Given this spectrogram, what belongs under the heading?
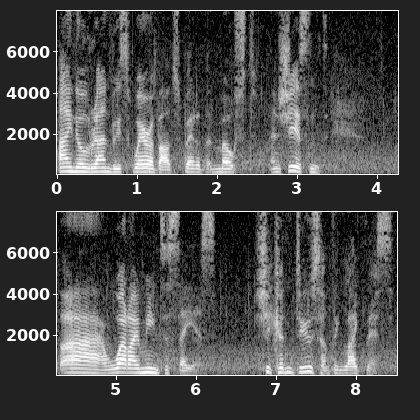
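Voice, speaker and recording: A woman's voice: fairly low pitch, unhurried, a bit bright, a little hiss or hum, poor audio. An actress playing a stoic, plain-spoken female Viking warrior in a video game, guarded and resolute. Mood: defensive. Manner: guarded, resolute, matter-of-fact. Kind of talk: dramatic video game acting. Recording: faint rainy background ambience.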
